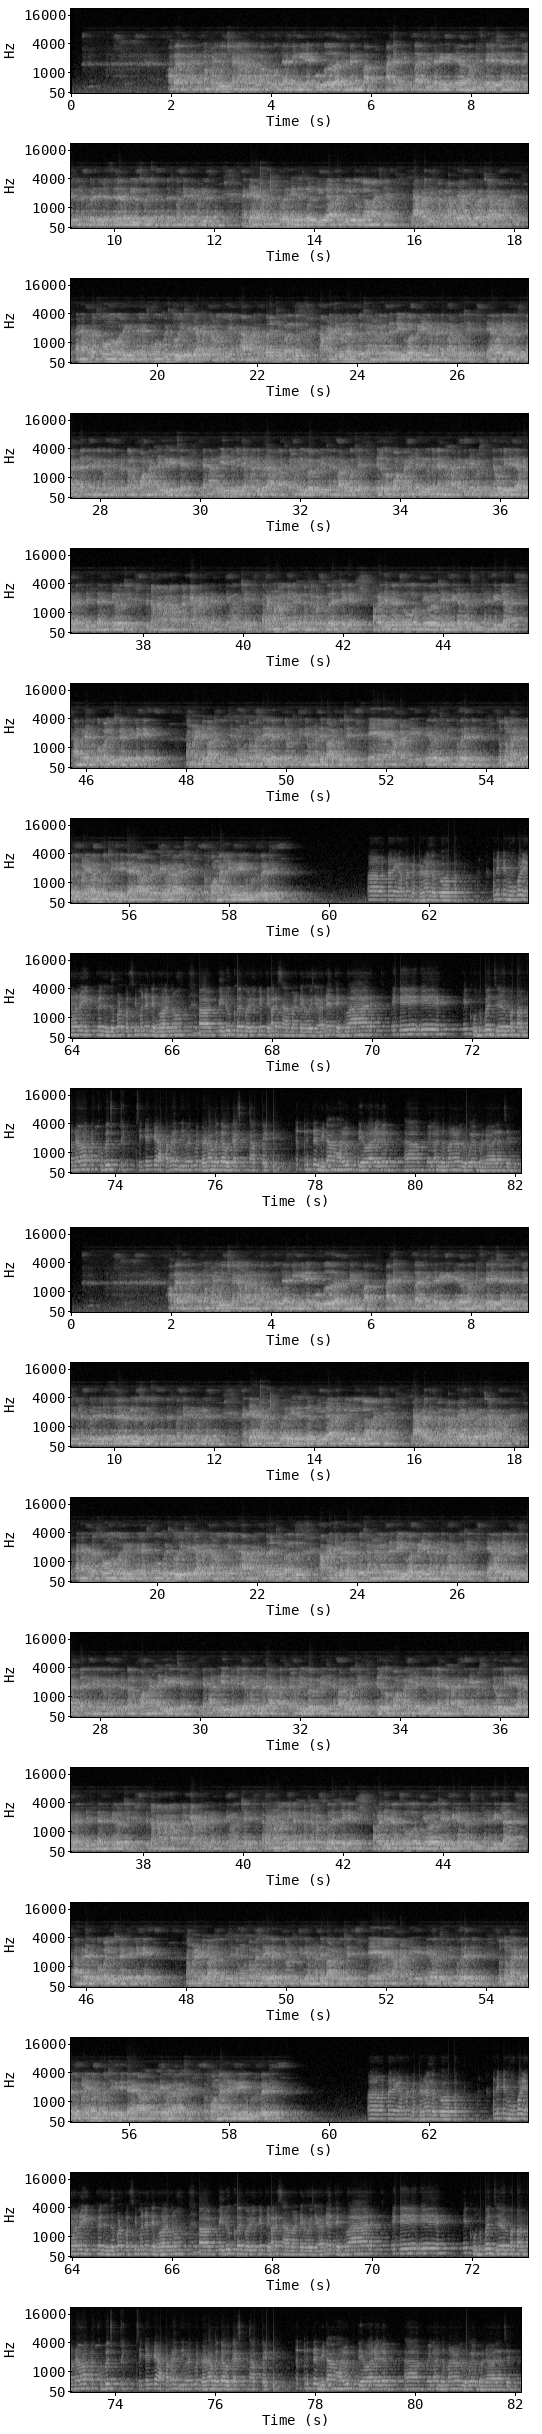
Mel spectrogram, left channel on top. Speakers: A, on the left; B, on the right.
A: <unintelligible> હા ભાઈ અમારા ગામમાં પણ એવું જ છે ને અમારા ગામમાં પણ ખુબ ધાર્મિક રીતે ખુબ એકદમ માતાજીની ખબ આારતી સારી રીતે એવા નવ દિવસ કરે છે અને દસમા દિવસ તમને ખબર છે દશેરા નો દિવસ હોય છે દસમા કે અગિયારમાં ત્યારે તમને ખબર છે દરોવી રતે આપ કેવી રીતે ઉજવામાં આવે છે એ એટલે આપણાેશ ઘણા બધા એવા ટેવરો છે આપ માટેછ શ એટલે શું બધી સ્ટોરી છે આપણે જાણવું જોઈએ હમણાં તો ખબર જ છે પરંતુ હમણાં જે બધા લોકો છે હમણાં બધા જે યુવા પેઢી હમણાં જે બાળકો છે તે આવાવા વિશે જાણતા જ નથી અને ગમે તે પ્રકારનું ફોન જ લાગી રહી છે એટલેરે તો એ જ કવું છે જે આજકાલ યવા પીઢી છે અને બાળકો છે તે લોકો ફોન ની લાગી રહ્યું છે અને એના માતા પિતાએ પણ સમજાવવું જોઈએ આપ દેશના ધાર્મિક તહેવારો છે તે તમે મનાવો કારણ કે આપણા જે ધાર્મિક તહેવારો છે આપણે મનાવો જોઈએ કારણ કે તમને પણ ખબર જ છે કે આપણા દેશના શું તહેવારો છે કેટલા પ્રસિદ્ધ છે અને કેટલા બધા લોકો લોકો પણ યુઝ કરે છે એટલે કે હમણાં જે બાળકો વિશે હું તમારી એ વાતચીત કરું છું કે જે હમણાં જે બાળકો છે તે એના આપણા જે તેહવાર વિશે તમને ખબર જ નથી શ તમારા ઘર બાજુ પણ એવા લોકો છે કે જે આવા બધા તહેવાર આવે છે તો ફોન લાગી રેવું એવુ બધૂ કરે છે કે
B: હ અમારા ગામમાં ઘણા લોકો અને હું પણ એવાનો એક જ હતો પણ પછી મને તહેવારનું પેલું ખબર પડ્યું કે પર શા માટે હોય છે અને તહેવાર એ એ એ ખુબ જ મનાવા ખુબ જરૂરી છે કેમ કે આપડે જીવનમાં ઘણા બધા ઉદાસ આવે છે મીઠા હારુ તહેવાર એટલે આ પેલા જમાનાના લોકો એ બનાવેલા છે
